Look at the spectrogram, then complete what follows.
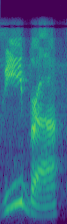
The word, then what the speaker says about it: Zebra: But the E as well is not pronounced E anymore, it's pronounced A.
